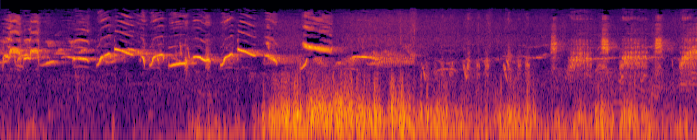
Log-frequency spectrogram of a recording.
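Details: Chinese hwamei from Vietnam, praised for its singing: bright slurred whistles and rapid trills for about two and a half seconds, then a loud low rumbling and flapping noise that masks softer notes.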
